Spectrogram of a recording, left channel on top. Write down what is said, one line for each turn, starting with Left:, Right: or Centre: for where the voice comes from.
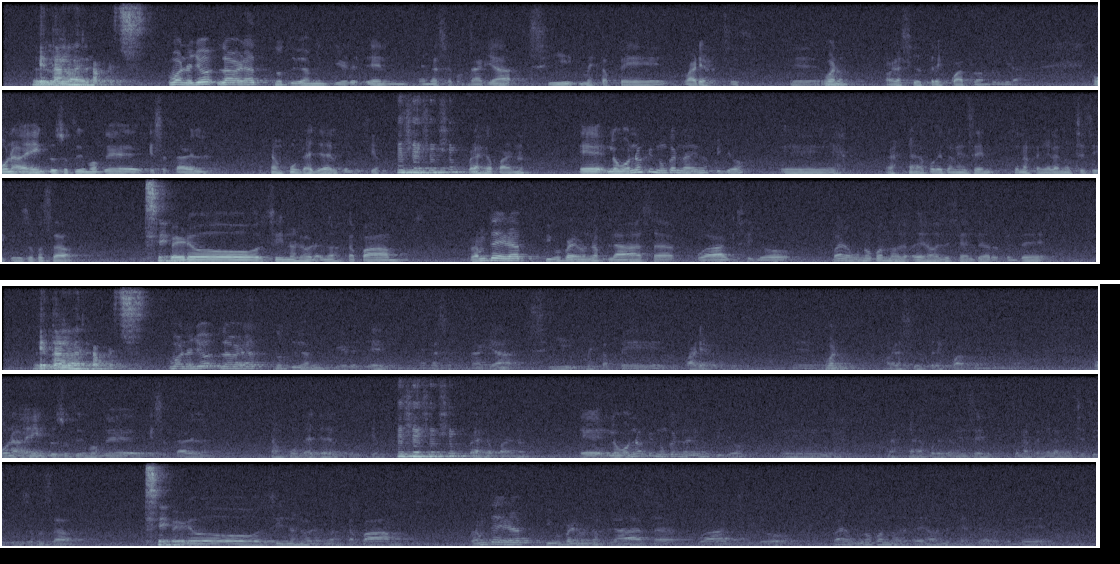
Left: El
Centre: qué
Left: de
Centre: tal
Left: los padres
Centre: los escapes?
Left: Bueno, yo la verdad no te voy a mentir, en, en la secundaria sí me escapé varias veces. Eh, bueno, habrá sido tres, cuatro en realidad. Una vez incluso tuvimos que, que saltar en la, <laughs> en la muralla del colegio
Centre: <laughs>
Left: para escaparnos. Eh, lo bueno es que nunca nadie nos pilló, eh, <laughs> ¿verdad? Porque también se, se nos caía la noche, sí que eso pasaba.
Centre: Sí,
Left: Pero sí nos, logra- nos escapábamos. Realmente era tipo para ir a una plaza, jugar, qué sé yo. Bueno, uno cuando es adolescente de repente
